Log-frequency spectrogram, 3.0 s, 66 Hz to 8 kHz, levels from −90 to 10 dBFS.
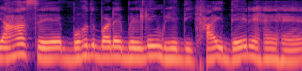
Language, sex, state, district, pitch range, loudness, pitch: Hindi, male, Jharkhand, Palamu, 150-165 Hz, -14 LUFS, 160 Hz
